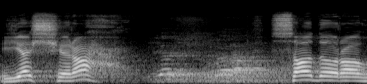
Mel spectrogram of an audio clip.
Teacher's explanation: دال کلکلے کا ہے اس لیے یہ جھٹکا ہے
